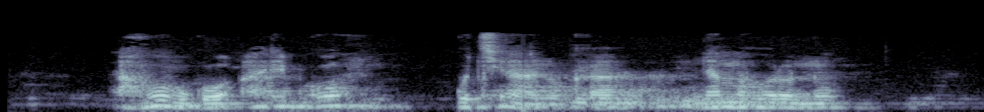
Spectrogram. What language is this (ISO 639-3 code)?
kin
